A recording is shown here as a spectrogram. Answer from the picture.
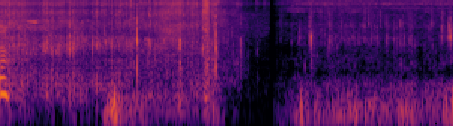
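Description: Loaded bicycle rolling along a crushed-stone gravel path: tyres crunching over the stones, with small rattles and ticks from the bike and its bags. The sound drops out for about half a second just past the middle.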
